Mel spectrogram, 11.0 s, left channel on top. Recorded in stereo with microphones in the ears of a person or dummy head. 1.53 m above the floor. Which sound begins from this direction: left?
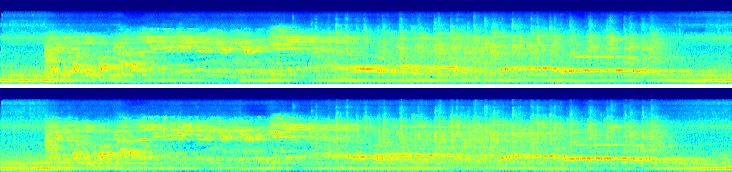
A shout, at 0.7 s.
